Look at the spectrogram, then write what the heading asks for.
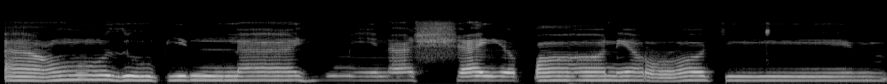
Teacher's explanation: Jimnya hati-hati jangan hames ya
